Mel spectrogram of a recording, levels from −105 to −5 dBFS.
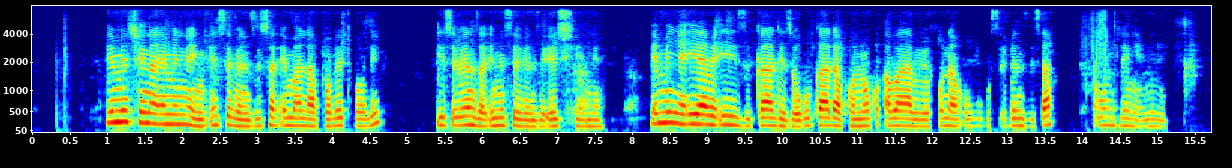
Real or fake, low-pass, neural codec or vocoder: real; 7.2 kHz; none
